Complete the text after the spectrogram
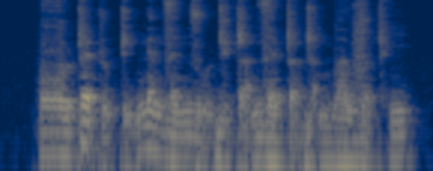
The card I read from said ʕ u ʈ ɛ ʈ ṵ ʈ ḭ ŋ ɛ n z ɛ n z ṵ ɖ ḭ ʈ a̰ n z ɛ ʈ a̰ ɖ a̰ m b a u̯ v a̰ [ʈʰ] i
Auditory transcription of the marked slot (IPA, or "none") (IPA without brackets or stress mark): ʈʰ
